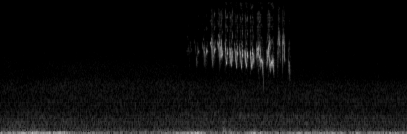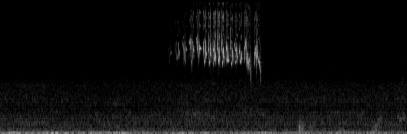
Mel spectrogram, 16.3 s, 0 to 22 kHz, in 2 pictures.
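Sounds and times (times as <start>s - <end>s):
common chaffinch Fringilla coelebs singing: 3.7s - 5.9s, 11.5s - 13.4s.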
